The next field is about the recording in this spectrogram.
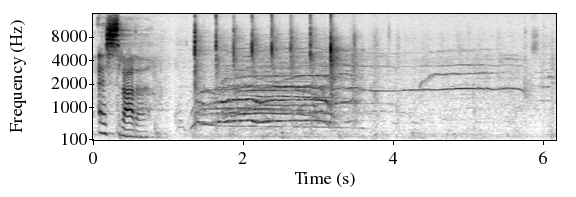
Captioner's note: cheering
